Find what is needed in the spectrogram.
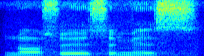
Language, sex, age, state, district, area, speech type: Urdu, male, 45-60, Bihar, Gaya, urban, spontaneous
